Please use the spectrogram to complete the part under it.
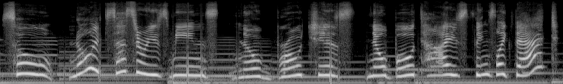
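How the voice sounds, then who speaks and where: A woman's voice: very high-pitched, takes it slowly, music in the background. A woman voicing a small, curious and earnest childlike companion in a video game. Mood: curious, worried.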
